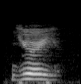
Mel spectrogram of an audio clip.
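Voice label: "йӧй" Komi, female; audio dict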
